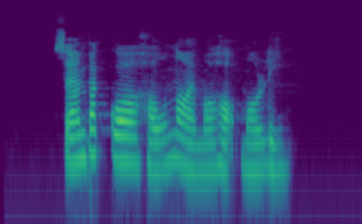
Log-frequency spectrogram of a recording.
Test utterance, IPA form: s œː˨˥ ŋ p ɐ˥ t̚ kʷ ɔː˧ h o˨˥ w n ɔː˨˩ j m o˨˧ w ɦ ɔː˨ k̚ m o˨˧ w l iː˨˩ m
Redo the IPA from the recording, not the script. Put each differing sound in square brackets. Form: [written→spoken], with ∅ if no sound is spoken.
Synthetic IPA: s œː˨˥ ŋ p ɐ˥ t̚ kʷ ɔː˧ h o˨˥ w n ɔː˨˩ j m o˨˧ w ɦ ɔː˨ k̚ m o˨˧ w l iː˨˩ [m→n]

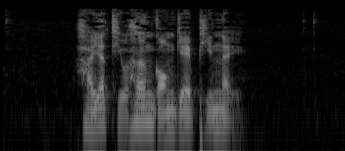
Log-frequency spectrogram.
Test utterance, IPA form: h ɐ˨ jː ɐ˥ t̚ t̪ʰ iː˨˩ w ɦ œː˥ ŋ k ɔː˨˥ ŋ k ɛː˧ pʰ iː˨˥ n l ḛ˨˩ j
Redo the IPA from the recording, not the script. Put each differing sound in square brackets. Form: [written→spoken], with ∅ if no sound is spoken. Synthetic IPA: h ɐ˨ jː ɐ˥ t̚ t̪ʰ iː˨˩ w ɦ œː˥ ŋ k ɔː˨˥ ŋ k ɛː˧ pʰ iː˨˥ n l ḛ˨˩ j

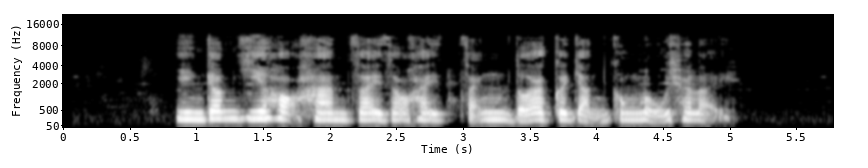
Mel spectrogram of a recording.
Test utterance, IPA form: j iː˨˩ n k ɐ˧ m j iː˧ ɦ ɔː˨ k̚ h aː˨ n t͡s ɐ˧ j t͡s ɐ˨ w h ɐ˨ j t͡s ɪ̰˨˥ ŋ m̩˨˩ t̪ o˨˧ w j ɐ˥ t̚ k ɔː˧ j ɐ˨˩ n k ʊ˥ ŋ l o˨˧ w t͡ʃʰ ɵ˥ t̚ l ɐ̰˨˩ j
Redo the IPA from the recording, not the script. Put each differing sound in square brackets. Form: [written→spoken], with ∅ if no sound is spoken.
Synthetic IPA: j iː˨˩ n k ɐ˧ m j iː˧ ɦ ɔː˨ k̚ h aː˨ n t͡s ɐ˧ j t͡s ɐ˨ w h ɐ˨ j t͡s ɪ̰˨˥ ŋ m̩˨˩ t̪ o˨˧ w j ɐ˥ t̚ k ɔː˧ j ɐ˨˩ n k ʊ˥ ŋ l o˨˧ w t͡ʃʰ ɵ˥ t̚ l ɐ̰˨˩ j

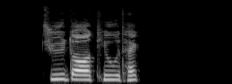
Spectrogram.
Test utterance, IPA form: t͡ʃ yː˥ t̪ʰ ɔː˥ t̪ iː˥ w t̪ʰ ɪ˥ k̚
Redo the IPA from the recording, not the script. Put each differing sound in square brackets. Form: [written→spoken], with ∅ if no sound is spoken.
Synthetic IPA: t͡ʃ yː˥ [t̪ʰ→t̪] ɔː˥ [t̪→t̪ʰ] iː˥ w t̪ʰ ɪ˥ k̚

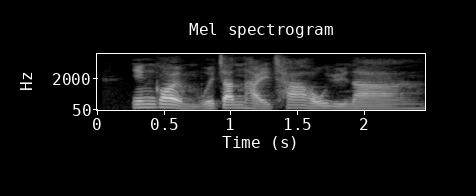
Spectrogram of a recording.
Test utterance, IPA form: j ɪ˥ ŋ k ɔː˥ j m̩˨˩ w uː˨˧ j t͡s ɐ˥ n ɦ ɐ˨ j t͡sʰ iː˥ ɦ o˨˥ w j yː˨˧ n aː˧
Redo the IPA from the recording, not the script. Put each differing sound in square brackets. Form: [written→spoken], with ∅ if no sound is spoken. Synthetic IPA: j ɪ˥ ŋ k ɔː˥ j m̩˨˩ w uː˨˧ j t͡s ɐ˥ n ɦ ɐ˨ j t͡sʰ [iː˥→aː˥] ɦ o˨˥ w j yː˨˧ n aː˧

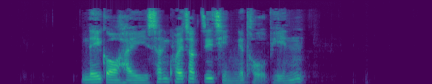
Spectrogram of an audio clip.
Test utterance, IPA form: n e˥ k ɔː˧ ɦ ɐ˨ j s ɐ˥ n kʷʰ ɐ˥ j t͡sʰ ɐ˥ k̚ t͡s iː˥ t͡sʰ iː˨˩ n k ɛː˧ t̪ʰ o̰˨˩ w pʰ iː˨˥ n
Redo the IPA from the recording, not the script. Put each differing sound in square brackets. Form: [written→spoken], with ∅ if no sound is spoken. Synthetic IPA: n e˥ k ɔː˧ ɦ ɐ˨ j s ɐ˥ n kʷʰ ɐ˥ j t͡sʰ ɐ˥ k̚ t͡s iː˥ t͡sʰ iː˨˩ n k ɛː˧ t̪ʰ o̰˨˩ w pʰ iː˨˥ n

